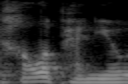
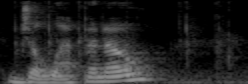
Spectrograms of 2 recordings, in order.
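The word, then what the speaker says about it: jalapeño: my stuff and like jalapeno is not even that difficult of a word to say but like the area that I grew up in people I'm not even joking will unironically or pronounce it gelo and I had to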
